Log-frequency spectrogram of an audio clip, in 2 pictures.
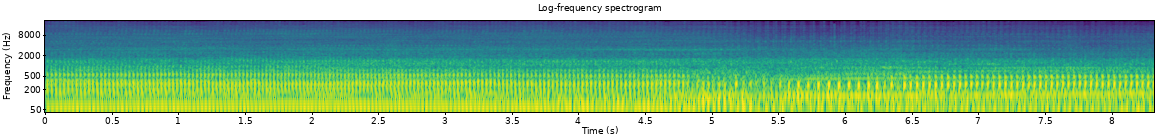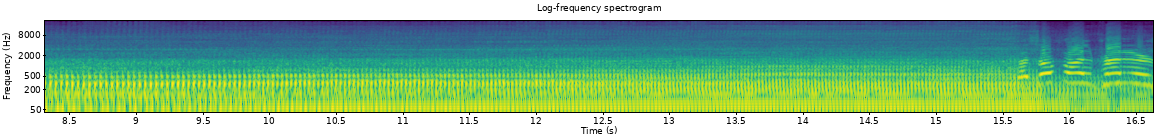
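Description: Predator-engined off-road vehicle cruising at easy pace along trails, a steady mid-pitched engine drone with clattering running throughout, close and continuous.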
